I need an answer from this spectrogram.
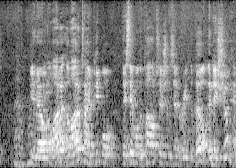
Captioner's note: sounds of approval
